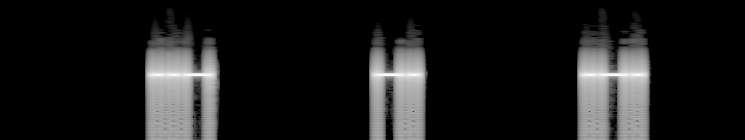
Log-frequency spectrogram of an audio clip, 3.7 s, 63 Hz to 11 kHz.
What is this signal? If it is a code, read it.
Morse code, heard as a keyed tone, about 30 wpm, spaced as for 9 wpm, 700 Hz. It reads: UNR
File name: Lesson 17e - Letter u - Three Characters 30wpm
